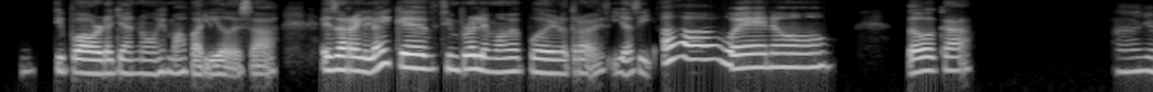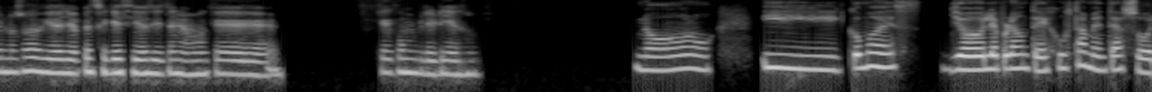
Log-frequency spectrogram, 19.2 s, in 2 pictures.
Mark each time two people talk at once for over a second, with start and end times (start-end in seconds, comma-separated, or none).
none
